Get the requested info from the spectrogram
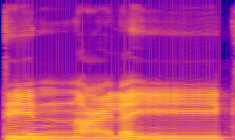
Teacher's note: Nah, izhar halki atau izhar hakiki ya, izhar asli seperti itu. Tanwin bertemu dengan ain, jelas terang, tidak boleh dengung, tidak boleh disentak, tidak boleh dipanjangkan.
